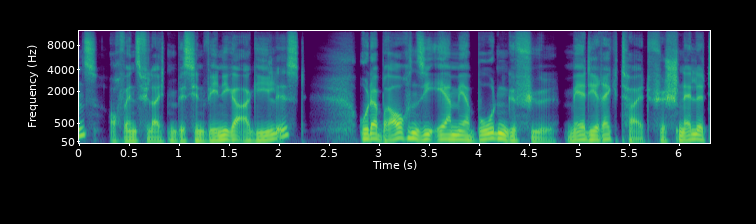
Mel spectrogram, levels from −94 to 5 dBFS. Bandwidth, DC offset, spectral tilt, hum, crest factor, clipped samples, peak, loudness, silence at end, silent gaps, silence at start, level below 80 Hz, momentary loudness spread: 12 kHz; under 0.1%; -5 dB/octave; none; 16 dB; under 0.1%; 0 dBFS; -16 LUFS; 0.05 s; none; 0 s; -30 dBFS; 8 LU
